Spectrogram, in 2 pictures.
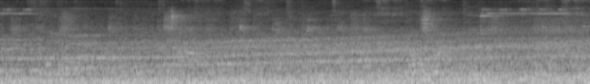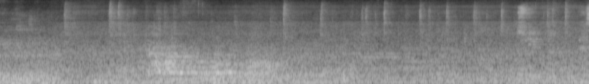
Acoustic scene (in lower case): subway station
